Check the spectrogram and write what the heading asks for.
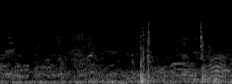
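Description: A single sharp click of a car door latch as the driver's door of a sedan is opened, about one and a half seconds in, over a low murmur of background voices.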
